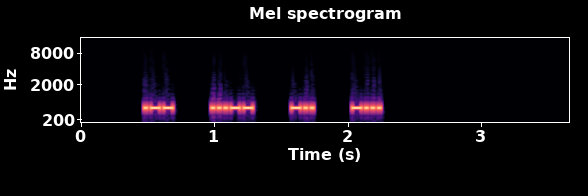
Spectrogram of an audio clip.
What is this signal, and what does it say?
Morse code, heard as a keyed tone, about 53 wpm, spaced as for 24 wpm, 700 Hz. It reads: W3DB
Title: USA Call Signs - 4x Character Spacing - 50wpm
